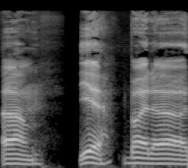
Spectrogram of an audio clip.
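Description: A man speaks. He has a Southern US accent. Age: 20s. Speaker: podcast co-host. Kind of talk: casual chat. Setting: tea shop.

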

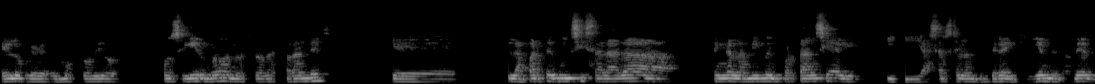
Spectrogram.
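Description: A man's fairly high voice in monotone, flat intonation. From Uruguay. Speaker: pastry chef. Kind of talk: interview.

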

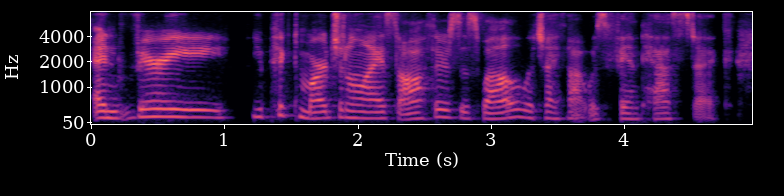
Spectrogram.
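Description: Over a very clean recording with a silent background, a woman with an American accent uses an ordinary speaking voice, fairly low in pitch with ordinary pitch variation, at a moderate pace. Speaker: podcast host, librarian. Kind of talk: casual interview chat.

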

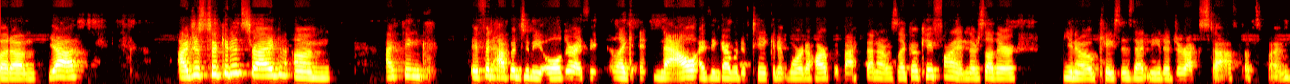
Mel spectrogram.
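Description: A woman talks at a fairly quick pace in a medium pitch with ordinary pitch variation and an unremarkable speaking voice. The sound is dry and close, with no echo. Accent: American. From San Francisco Bay Area, California. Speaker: behavior analysis student. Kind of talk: casual chat.

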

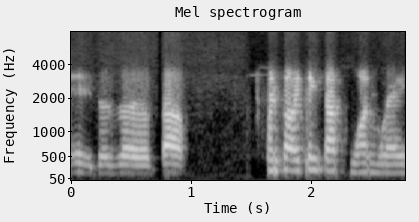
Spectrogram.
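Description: A woman with an American accent at a moderate pace. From US West Coast, San Jose (Bay Area). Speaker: mental health advocate, sorority member. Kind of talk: casual chat.

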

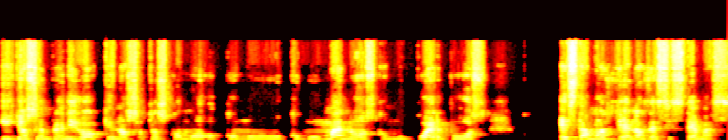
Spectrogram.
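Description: A bright, sharp tone with very wide pitch swings at a fairly slow pace. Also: woman, high pitch for a woman. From Mexico. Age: 40s. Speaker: business coach. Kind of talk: interview. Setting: video call.

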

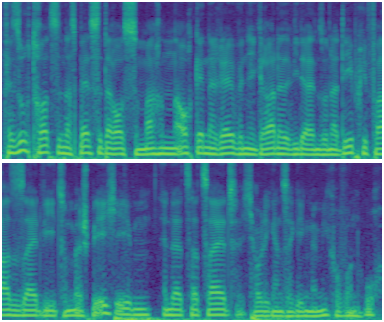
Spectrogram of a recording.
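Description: Fairly low in pitch, a man speaks at a very fast pace with hardly any pauses, very even loudness and fairly even intonation. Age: 20s. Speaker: podcaster and streamer. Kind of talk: casual solo monologue. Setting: home recording in his room.

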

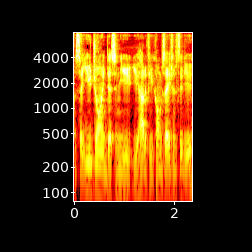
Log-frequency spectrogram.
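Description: Over a silent background in a very clean recording, a man talks at a very fast pace with ordinary pitch variation. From London. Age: 20s. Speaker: podcast co-host. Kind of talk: casual chat. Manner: animated.

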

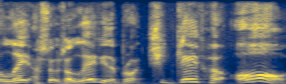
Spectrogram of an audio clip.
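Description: Very wide pitch swings mark this man's high voice, delivered with a northern English accent. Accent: British, northern English. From northern England, Yorkshire Dales. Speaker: church elder and businessman. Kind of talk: interview chat, with prayer.

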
